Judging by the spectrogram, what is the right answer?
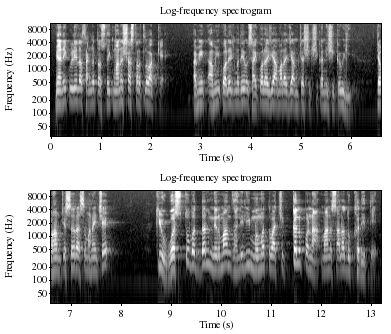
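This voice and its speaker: Animated high-voiced male preacher. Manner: animated storytelling with chanted scripture quotes. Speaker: kirtankar preacher. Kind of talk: devotional sermon. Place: temple hall.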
